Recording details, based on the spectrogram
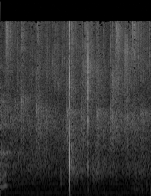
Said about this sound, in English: Three people have come to me and said, I want to be baptized. I want to stand with Christ. He is my Lord and He's my Savior. If we cannot rejoice in that, there is something seriously, seriously wrong. Go ahead, you can clap.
